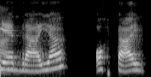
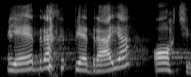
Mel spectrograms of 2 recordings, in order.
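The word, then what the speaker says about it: Piedraia hortae: Piedraia hortai. Muito bem, que errar. Desde que você errou a primeira, você não erra mais nenhuma. É piedraia horte, tá? Esse AE, ele fica com a pronúncia de I, tá?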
